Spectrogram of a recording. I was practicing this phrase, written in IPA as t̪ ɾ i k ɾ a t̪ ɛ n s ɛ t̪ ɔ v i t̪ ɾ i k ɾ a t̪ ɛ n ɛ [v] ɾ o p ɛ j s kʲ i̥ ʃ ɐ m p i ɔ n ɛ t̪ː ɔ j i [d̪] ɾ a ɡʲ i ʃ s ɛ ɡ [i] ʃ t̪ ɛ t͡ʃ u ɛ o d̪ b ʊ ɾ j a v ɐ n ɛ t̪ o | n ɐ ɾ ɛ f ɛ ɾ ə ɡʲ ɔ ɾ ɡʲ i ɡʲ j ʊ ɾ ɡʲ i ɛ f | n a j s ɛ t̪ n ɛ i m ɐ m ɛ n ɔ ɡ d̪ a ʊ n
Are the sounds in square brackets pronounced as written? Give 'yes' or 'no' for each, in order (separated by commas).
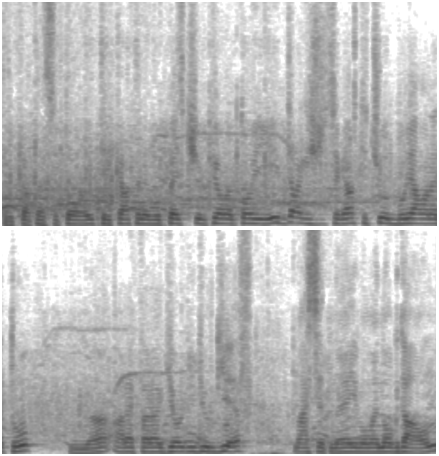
yes, yes, no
